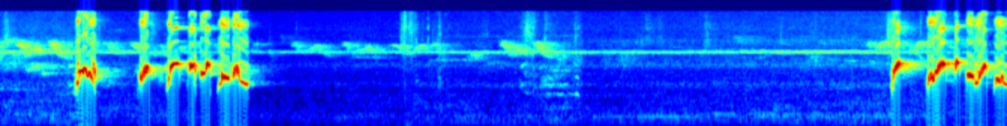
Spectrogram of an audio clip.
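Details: Red-whiskered bulbul kept as a decoy to lure wild bulbuls for fighting, singing two quick, jaunty phrases of five or six liquid whistles roughly five seconds apart, with faint notes between and a steady high tone behind.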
